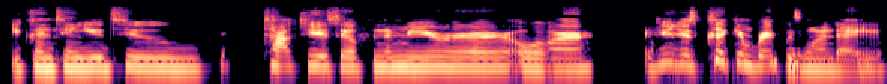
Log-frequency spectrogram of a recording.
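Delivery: ordinary talk, nothing marked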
